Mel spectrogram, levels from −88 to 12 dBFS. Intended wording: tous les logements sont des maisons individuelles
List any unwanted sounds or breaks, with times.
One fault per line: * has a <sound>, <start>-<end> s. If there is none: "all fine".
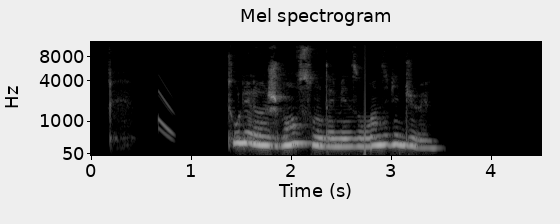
* has a chirp, 0.7-0.9 s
